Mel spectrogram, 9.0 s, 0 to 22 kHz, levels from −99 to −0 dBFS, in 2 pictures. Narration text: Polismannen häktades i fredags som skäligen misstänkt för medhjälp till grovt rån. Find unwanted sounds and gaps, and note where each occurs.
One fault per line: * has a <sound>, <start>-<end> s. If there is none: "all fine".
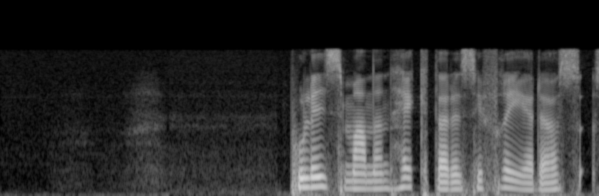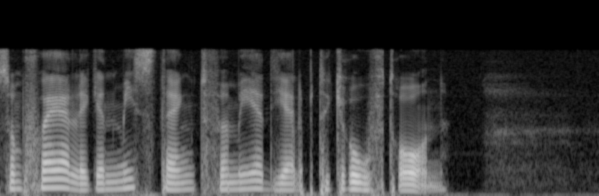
all fine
